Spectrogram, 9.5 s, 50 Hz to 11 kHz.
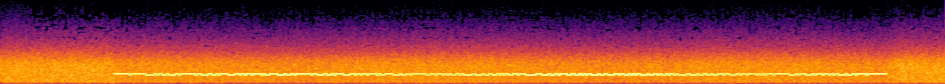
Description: RTTY (45.45 baud, 170 Hz shift), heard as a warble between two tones, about 1360 Hz centre, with radio static. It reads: AGN? AGN? PSE RPT UR NR DE LA6HHJ K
